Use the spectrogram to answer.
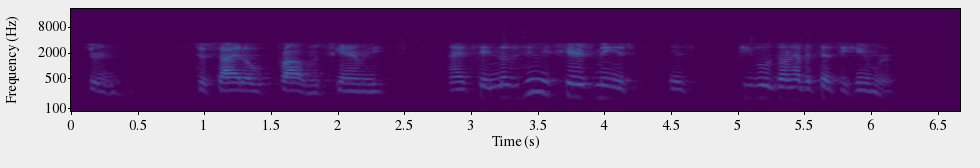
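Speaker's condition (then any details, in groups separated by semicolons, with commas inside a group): Parkinson's disease, young-onset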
